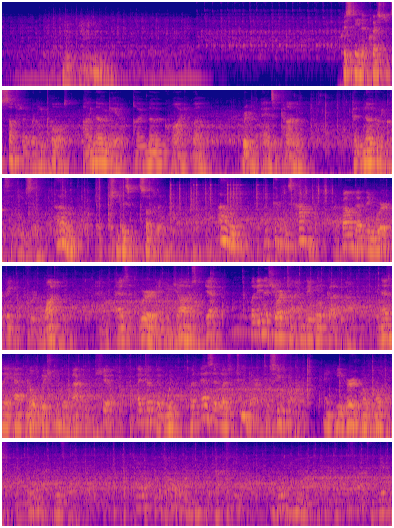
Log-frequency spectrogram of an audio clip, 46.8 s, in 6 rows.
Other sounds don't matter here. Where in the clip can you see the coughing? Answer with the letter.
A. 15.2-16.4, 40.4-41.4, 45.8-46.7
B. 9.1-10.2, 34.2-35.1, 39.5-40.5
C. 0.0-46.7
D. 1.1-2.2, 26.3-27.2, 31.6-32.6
D.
